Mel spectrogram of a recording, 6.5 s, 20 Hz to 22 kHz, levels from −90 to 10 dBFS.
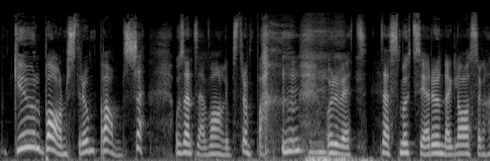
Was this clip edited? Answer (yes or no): yes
